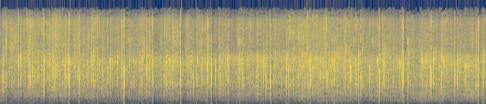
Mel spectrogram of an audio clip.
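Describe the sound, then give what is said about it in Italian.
A crowd applauds loudly in a town square, many distinct hand claps merging into a dense, sustained roar that stays strong and steady for the whole stretch. “Mi piacerebbe che da questa piazza venisse un forte applauso”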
